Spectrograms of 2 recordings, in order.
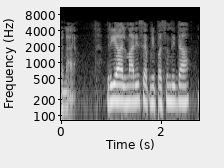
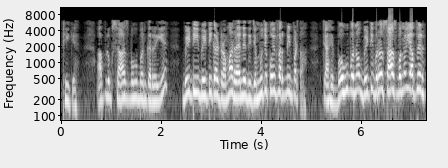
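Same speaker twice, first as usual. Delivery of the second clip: exasperated outburst, getting louder and higher; losing his temper; 4 semitones higher, 7 dB louder than usual. A narrator's reading. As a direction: blow up at both squabbling women. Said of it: "अब आर्यन का पारा चढ़ गया". (झुँझलाकर गुस्से में फटना)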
